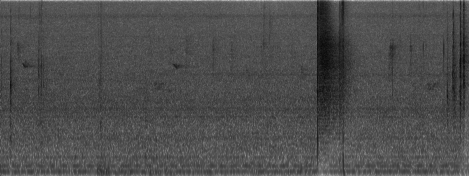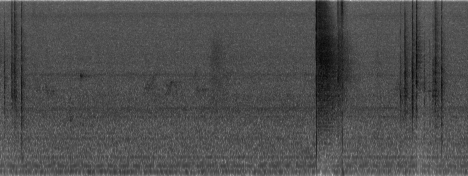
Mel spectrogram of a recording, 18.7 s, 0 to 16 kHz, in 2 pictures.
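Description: A Nova Vista Leviathan 5.5mm air rifle fires JSB pellets, giving two sharp, loud cracks about nine seconds apart, each followed by softer clicks and rattles, against a steady outdoor background.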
